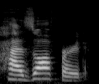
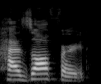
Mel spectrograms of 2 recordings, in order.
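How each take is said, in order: No difference in how they are said.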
